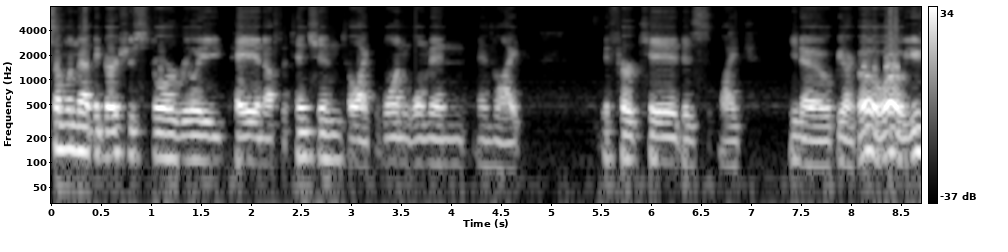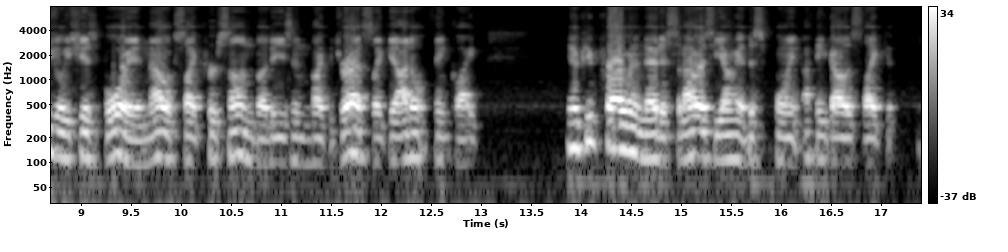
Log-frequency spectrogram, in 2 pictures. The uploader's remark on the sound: I would like to apologize for the messy audio quality, I am still figuring out the proper way to use my new microphone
